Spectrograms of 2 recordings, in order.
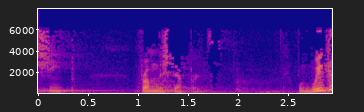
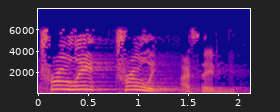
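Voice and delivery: first "Truly" pitched very high, then dropping; high ringing "Truly" to seize attention; attention-catching emphasis; 9 semitones higher than usual. Shown as a demonstration. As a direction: call out "Truly", then let the rest fall. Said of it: "Jesus means for it to catch your attention".

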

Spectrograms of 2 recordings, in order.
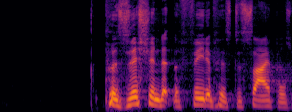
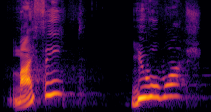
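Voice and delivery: much higher, squeaky disbelief; high-pitched Peter; 6 dB louder than usual. Acted. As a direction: shoot the voice way up in shock. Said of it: "He says it high pitched like that too".

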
